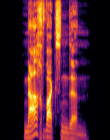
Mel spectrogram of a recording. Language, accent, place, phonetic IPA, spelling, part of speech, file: German, Germany, Berlin, [ˈnaːxˌvaksn̩dəm], nachwachsendem, adjective, De-nachwachsendem.ogg
- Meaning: strong dative masculine/neuter singular of nachwachsend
